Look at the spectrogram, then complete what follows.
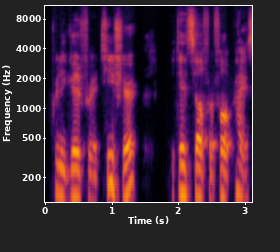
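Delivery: tired, yawning while talking. Speaker reviewing items sold, yawning while talking. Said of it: "I'm yawning again".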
